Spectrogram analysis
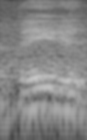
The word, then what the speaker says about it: beta: And then here's the azimuthal dial and the beta dial. The beta rhymes with theta, the alpha is the azimuth.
